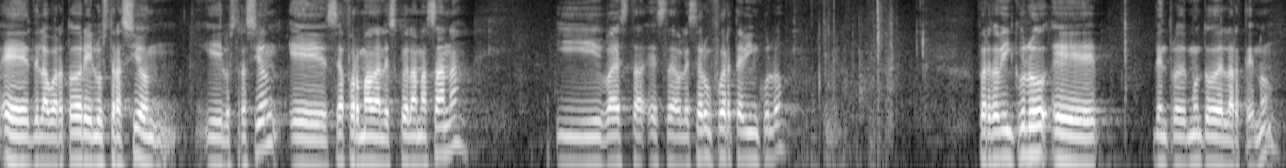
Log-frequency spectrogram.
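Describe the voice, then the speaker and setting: A man's voice: medium pitch, clear, resonant tone. A man moderating a public science event, taking audience questions and introducing the next speaker.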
